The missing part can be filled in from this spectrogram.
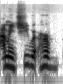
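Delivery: normal talking voice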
